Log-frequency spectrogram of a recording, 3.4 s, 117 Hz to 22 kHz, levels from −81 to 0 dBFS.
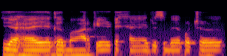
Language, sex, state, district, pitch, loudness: Hindi, male, Himachal Pradesh, Shimla, 105 Hz, -18 LUFS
